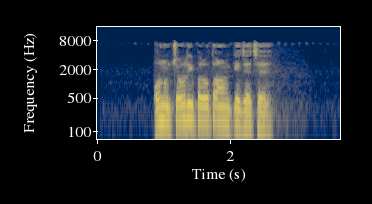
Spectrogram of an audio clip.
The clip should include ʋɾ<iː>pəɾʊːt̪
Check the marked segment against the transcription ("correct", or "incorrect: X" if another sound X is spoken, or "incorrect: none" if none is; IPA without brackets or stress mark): correct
